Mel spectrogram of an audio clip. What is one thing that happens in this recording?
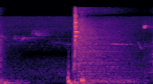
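A golf club strikes a ball with a sharp whoosh.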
